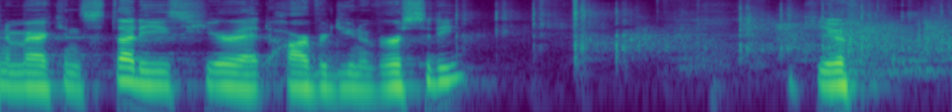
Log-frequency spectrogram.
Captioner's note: applause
